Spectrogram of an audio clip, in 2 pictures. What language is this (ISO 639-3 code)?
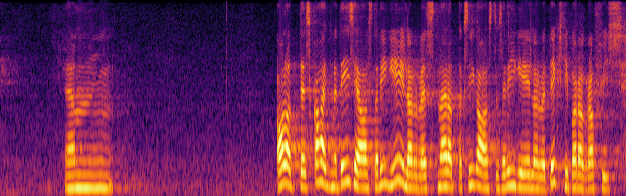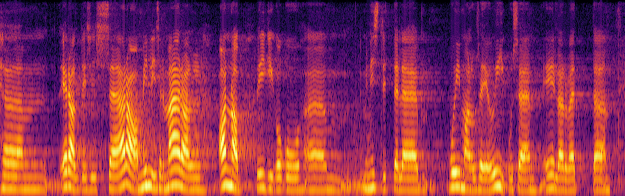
est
